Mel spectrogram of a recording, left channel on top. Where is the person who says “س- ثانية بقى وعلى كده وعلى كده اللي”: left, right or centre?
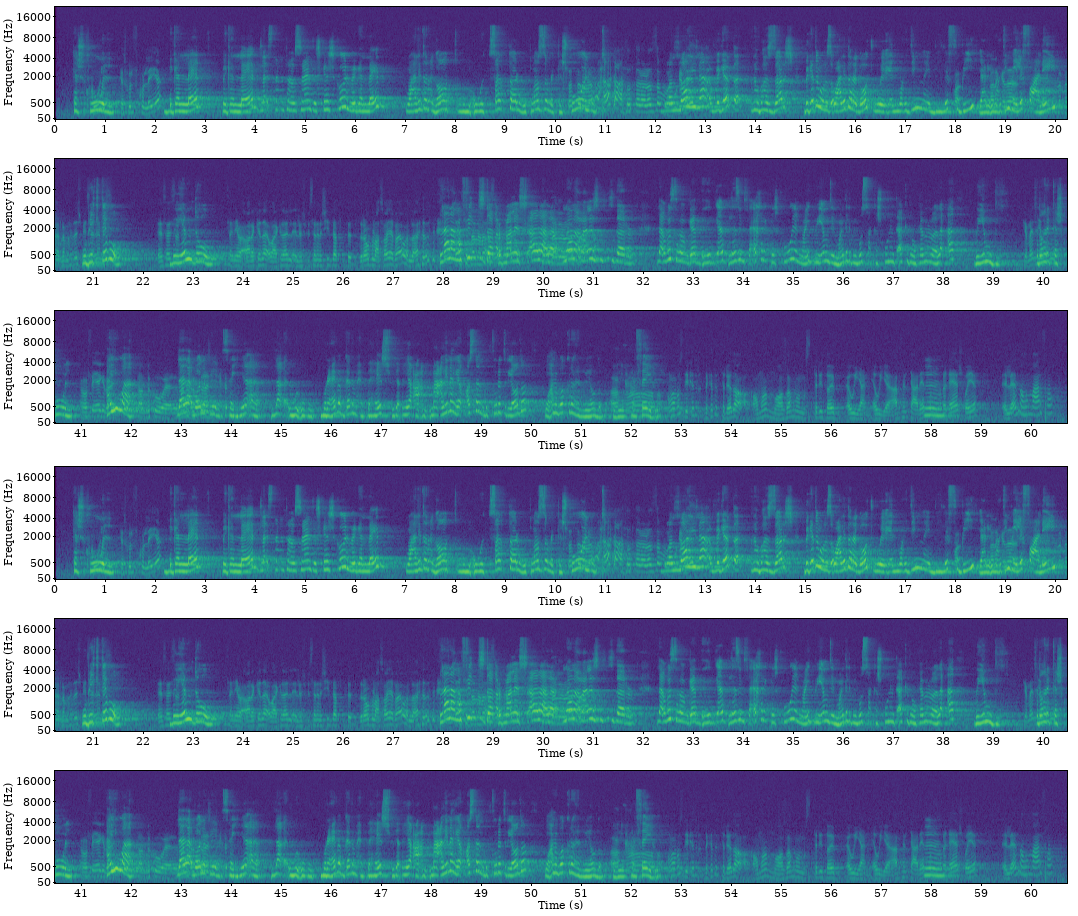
Left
